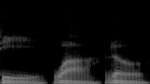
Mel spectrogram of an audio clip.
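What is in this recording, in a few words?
"tiwaro", concatenated syllables; Affixing experiment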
